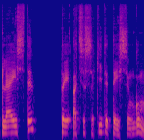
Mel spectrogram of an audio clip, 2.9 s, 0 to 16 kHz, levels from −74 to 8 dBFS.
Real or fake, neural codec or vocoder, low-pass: fake; vocoder, 44.1 kHz, 128 mel bands, Pupu-Vocoder; 14.4 kHz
